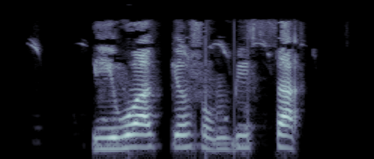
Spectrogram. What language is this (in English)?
Matsés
